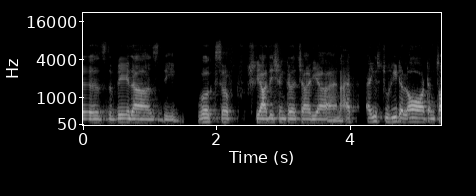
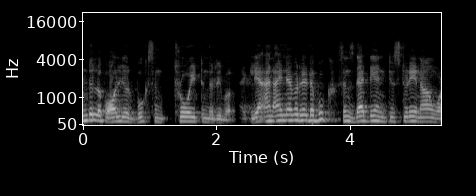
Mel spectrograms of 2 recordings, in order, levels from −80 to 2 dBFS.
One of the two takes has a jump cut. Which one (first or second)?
second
